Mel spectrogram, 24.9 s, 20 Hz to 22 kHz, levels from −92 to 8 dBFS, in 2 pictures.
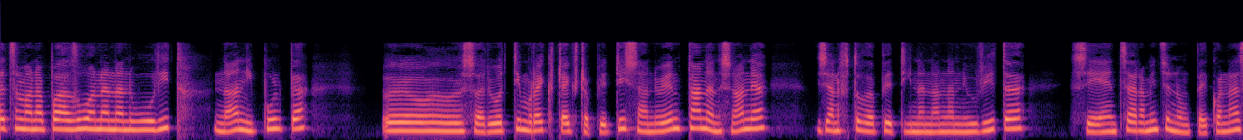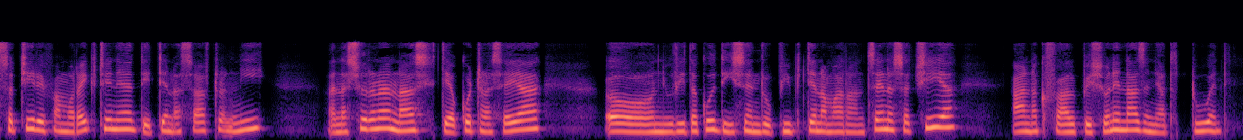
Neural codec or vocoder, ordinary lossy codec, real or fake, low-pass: codec, 16 kHz, 1 kbps, X-Codec, WavLM features, trained on Multilingual LibriSpeech; MP3, 64 kbps; fake; 7.2 kHz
